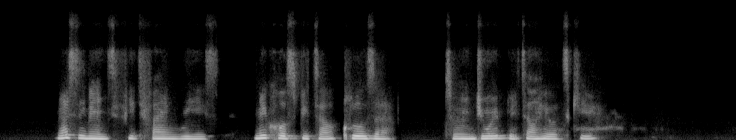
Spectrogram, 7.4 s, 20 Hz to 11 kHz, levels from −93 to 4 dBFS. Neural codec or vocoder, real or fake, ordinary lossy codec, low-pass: codec, 16 kHz, 1 kbps, FreqCodec, larger model; fake; Opus, 24 kbps; 7.2 kHz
